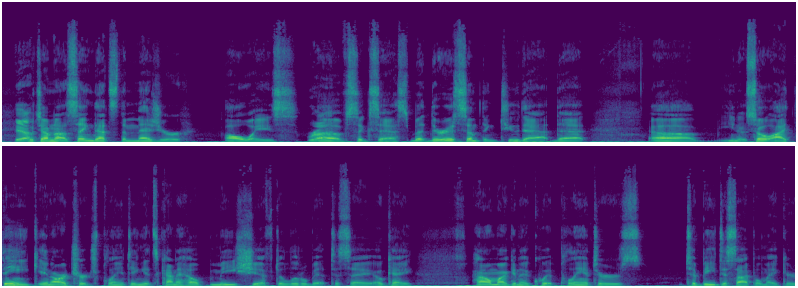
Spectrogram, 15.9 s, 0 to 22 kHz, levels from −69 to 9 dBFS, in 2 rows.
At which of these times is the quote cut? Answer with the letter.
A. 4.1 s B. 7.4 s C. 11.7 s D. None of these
D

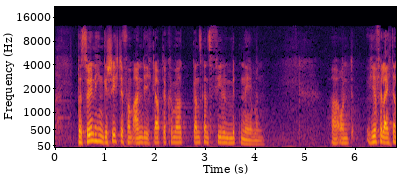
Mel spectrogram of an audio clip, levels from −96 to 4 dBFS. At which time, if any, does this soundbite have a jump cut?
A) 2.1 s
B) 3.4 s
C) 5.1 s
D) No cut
D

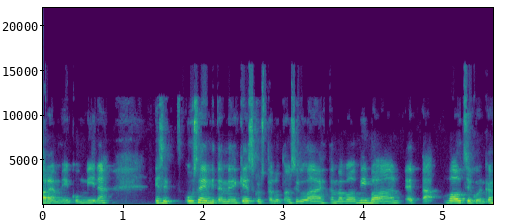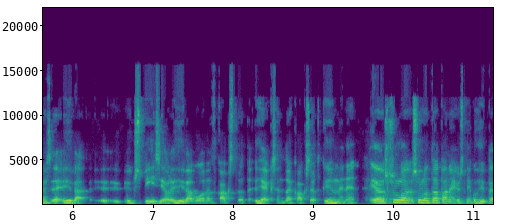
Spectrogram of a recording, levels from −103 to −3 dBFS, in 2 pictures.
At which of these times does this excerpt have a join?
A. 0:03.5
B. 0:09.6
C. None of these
B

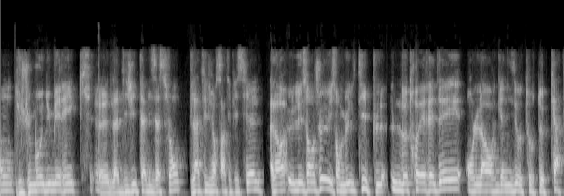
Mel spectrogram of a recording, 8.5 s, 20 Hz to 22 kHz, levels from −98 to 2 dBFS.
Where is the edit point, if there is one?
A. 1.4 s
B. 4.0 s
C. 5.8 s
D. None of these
B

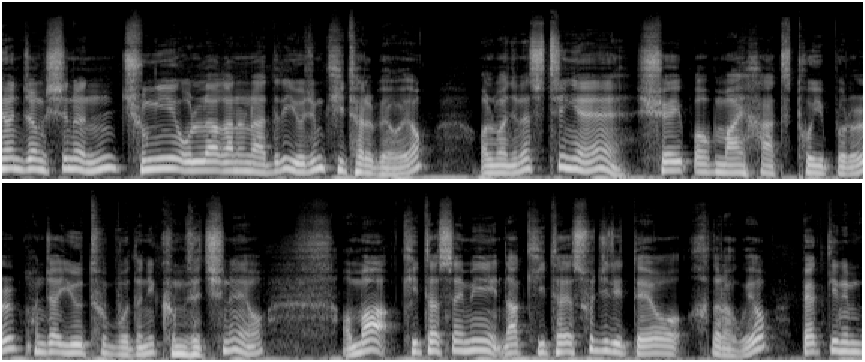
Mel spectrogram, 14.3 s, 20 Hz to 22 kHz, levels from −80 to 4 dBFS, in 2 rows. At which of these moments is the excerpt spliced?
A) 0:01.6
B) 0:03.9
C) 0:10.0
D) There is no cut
D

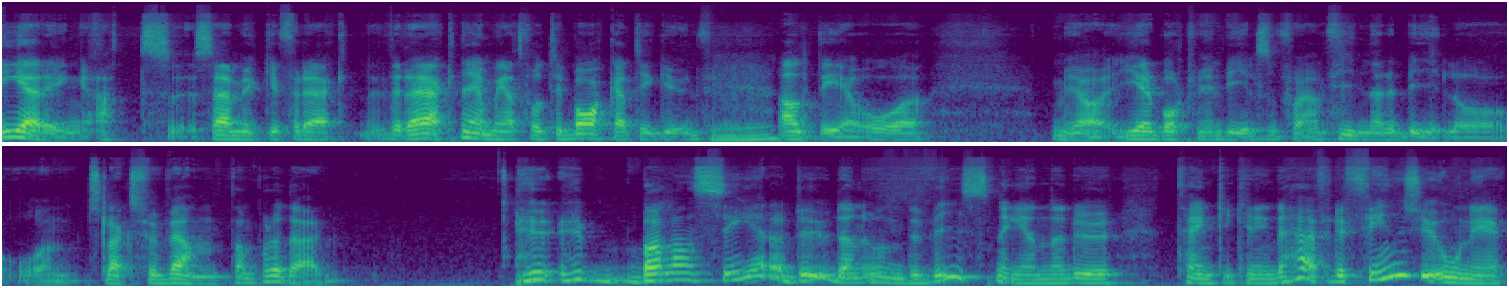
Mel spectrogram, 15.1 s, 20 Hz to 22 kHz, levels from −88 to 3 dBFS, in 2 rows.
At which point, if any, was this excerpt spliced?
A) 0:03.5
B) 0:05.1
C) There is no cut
A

